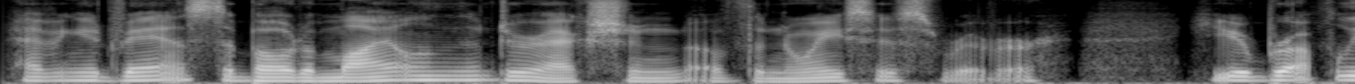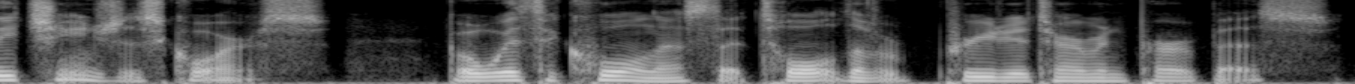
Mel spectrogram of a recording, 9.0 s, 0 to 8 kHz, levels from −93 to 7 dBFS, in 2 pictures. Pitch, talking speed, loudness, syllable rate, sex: 130 Hz, 180 wpm, -18 LUFS, 5.8 syllables/s, male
